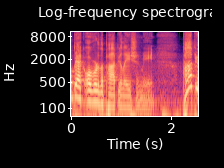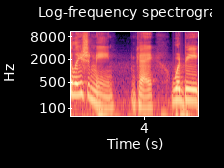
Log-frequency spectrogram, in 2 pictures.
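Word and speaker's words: μ: It's mu, mu, but it's pronounced me. Me, or sometimes I'll say mu or mu too, but it's actually pronounced M-E-E, me.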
